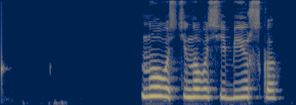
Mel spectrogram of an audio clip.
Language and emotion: Russian, sad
